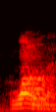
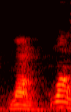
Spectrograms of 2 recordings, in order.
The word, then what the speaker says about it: 忘: Wang. Ça veut dire oublier. Wang. Et Wang avec un G. il ne faut pas prononcer que. En chinois, il n'y a pas de que. C'est pas Wang, Shanghai.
